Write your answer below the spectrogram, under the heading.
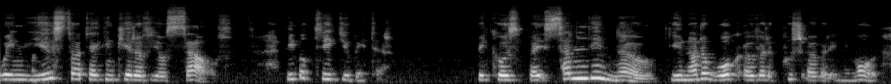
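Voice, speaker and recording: A woman with a South African accent speaks with ordinary pitch variation. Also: fairly high pitch for a woman, moderate pace. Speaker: life coach and author. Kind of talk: interview. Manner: emphatic.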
